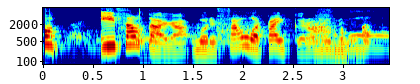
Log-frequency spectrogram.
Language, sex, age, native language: Icelandic, female, 11, Icelandic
